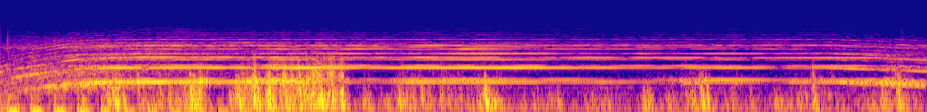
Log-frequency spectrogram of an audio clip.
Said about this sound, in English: sirens sound in Ukraine's capital as the Russian army advances and skirmishes break out on the outskirts of the city.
